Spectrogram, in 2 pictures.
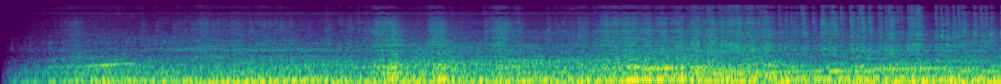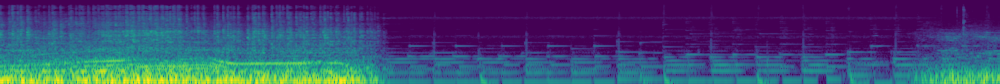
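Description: A Holden VG ute's engine running loud, with a few rising revs, as the car pulls away across the pits. About fourteen seconds in it cuts off suddenly to a short, soft music sting.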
